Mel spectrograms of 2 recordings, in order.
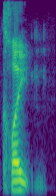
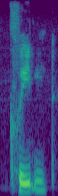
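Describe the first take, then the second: First: The first vowel sounds like 'ay'. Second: The first vowel sounds like 'ee'. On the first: It is said the way the family says it. The speaker calls it right. "but they pronounce it Clayton" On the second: It is read the way it is spelled. The speaker calls it wrong. "it's spelled like Cleet, Cleton"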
